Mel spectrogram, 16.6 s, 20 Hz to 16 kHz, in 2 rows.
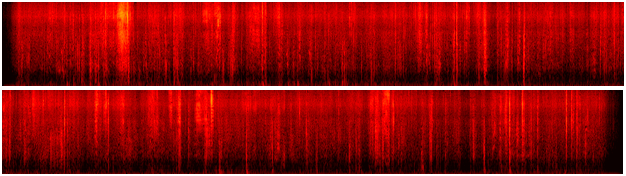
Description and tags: plastic - bubble wrap - handling 02
squeezing and handling a wad of bubble wrap.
